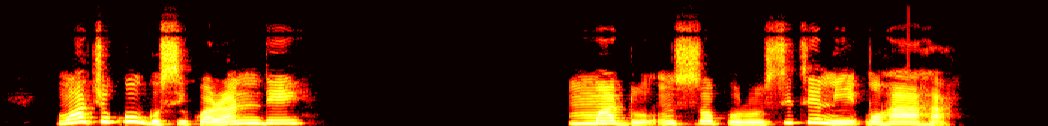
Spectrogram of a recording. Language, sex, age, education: Igbo, female, 15-29, secondary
